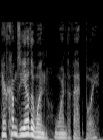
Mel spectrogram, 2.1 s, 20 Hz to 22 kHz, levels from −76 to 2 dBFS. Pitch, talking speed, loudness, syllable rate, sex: 130 Hz, 260 wpm, -15 LUFS, 7.5 syllables/s, male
